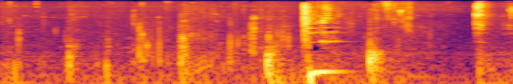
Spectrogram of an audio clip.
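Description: Gulping and swallowing sounds with small wet clicks and sloshes as someone drinks water from a one-liter bottle, several irregular swallows with a louder gulp in the middle, no talking.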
